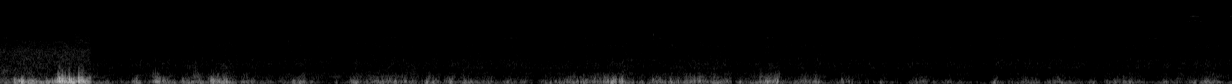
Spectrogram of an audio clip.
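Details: Namchok, a dachshund, sleeping on a sofa and snoring: low, rumbling breaths repeating roughly every one to two seconds, with one louder snort near the start and faint rustling around.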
